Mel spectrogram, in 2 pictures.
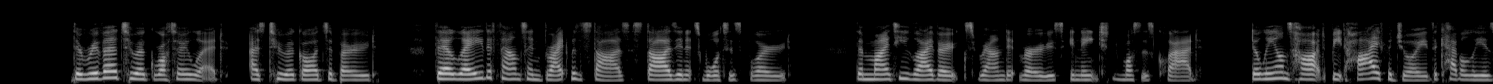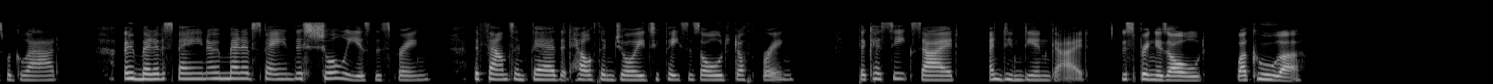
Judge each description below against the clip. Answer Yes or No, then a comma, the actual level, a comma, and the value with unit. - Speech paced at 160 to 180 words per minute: Yes, average, 165 wpm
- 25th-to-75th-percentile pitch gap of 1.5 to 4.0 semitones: Yes, average, 2.9 semitones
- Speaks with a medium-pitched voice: No, high, 225 Hz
